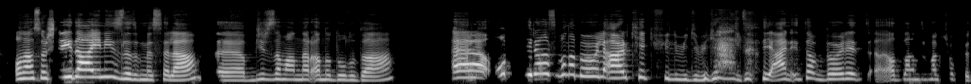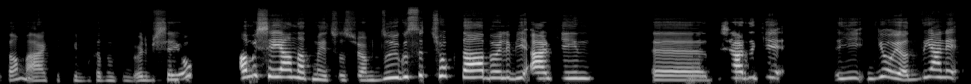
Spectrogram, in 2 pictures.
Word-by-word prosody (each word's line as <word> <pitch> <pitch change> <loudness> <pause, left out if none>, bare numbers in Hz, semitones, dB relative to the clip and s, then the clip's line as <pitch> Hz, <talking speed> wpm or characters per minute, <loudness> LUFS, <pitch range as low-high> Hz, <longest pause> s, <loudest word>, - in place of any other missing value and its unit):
Ondan 275 +2 +5
sonra 290 0 0
şeyi 355 +1 +7
daha 345 -1 +10
yeni 345 +1 +3
izledim, 255 -9 0
mesela, 210 +3 +1 0.2
eee, 190 0 -1
"Bir 215 +6 -6
Zamanlar 225 -1 -2
Anadolu'da." 205 +1 -3 0.6
Eee, 315 +1 +6 0.2
o - - 0 0.2
biraz - - +4
bana 455 -1 -1
böyle 375 -2 +1
erkek 300 +1 +4
filmi 230 -5 -6
gibi 210 +5 -5
geldi. 260 -3 -4
Yani, 235 -2 -1
tabii 240 -5 -6
böyle, 245 +1 0
d - - -20
adlandırmak 225 +1 -9
çok 245 -2 -22
kötü 180 -1 -14
ama 235 +5 -8
erkek 180 +1 -9
filmi, 170 -2 -19
kadın 180 0 -15
filmi, 175 -2 -22
öyle 185 0 -9
bir 190 - -17
şey 220 +1 -6
yok 410 - -4 0.4
ama 345 +7 +4
şeyi 370 -4 +3
anlatmaya 275 -11 0
çalışıyorum. 200 -1 -10
Duygusu 335 +6 0
çok 390 -2 -3
daha 320 -1 +6
böyle 300 -2 -2
bir 280 -2 -3
erkeğin, 280 0 -1 0.6
eee, 200 -1 -2 0.2
dışarıdaki 295 +1 -1 0.6
iii, 280 +2 -7
yo 315 +4 -4
yo, 225 -1 -2
d 325 - -8
yani, 335 -3 0
255 Hz, 165 wpm, -18 LUFS, 210-315 Hz, 0.6 s, daha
